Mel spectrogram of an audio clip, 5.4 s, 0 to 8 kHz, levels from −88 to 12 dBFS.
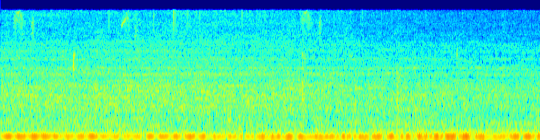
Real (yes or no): yes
